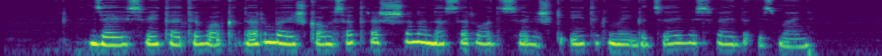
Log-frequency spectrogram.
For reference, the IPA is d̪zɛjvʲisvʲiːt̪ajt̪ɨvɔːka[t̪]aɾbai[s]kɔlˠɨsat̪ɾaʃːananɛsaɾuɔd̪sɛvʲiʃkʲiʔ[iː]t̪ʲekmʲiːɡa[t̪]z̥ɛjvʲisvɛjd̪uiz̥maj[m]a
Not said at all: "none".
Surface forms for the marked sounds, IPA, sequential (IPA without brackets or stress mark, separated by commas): d̪, ʃ, iː, d̪, ɲ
